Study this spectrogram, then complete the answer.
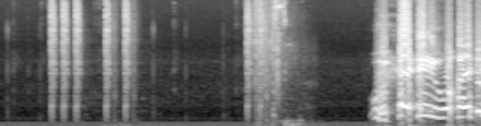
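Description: Airsoft guns fire during a game at an airsoft center: a few quick sharp pops in a short burst, then a brief scuffle, followed by loud close voices talking excitedly.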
